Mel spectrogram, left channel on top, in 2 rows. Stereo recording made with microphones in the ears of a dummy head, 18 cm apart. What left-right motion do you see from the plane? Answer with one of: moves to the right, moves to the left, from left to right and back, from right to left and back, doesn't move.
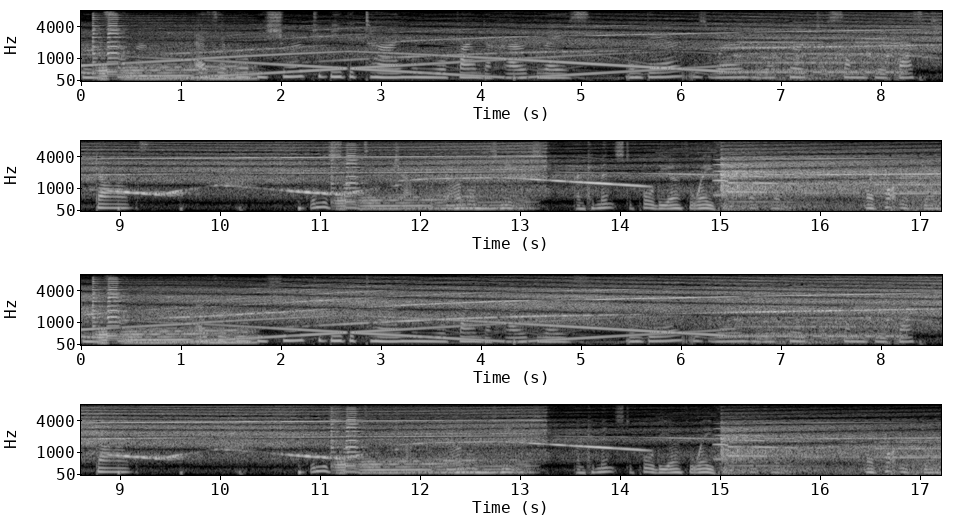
moves to the left.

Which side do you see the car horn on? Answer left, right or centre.
centre.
